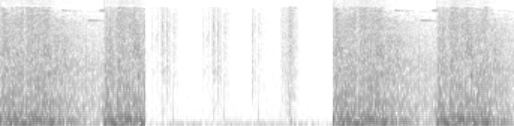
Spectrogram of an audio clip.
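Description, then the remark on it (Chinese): Sustained bursts of rapid gunfire, then about half a dozen separate sharp shots, then another dense loud volley. No one speaks. “有没有射击的感觉？”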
